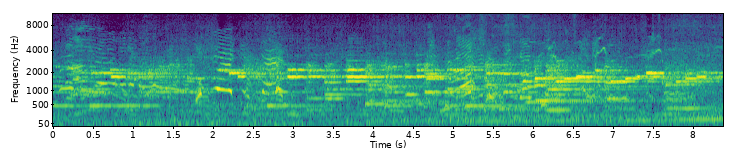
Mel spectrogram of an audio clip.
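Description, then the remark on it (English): A tinkling ice cream truck jingle plays a repeating melody, steady and fairly loud, with faint engine rumble and children's voices in the background. “Who wants some ice cream?”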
